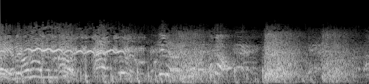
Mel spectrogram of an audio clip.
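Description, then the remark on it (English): A horse whinnies loudly and shrilly, its wavering cry followed by a scuffling commotion and a sudden heavy thump as the Lone Ranger's horse Silver crashes against Tompkins' horse, forcing it back against the other horses. “A hidden signal from the Lone Ranger sent Silver crashing against Tompkins' horse, forcing the animal back against the others.”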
